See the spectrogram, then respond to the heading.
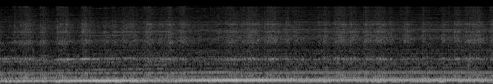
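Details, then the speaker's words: New 3HP ATC spindle (Grizzly G0704 mill) on a Hitachi WJ200 VFD at 400 Hz, run at mid speed and down to very slow. Clean steady whine rising slightly with speed, no rubbing or rattle; current looks good, healthy. "she'd be able to run this thing really really slow I don't know how much torque it actually has it that speed but it is churning and the current looks good"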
